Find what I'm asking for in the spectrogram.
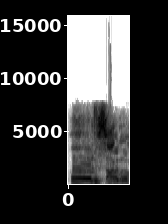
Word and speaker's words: Mississauga: Sim Bular is from, I really hope I say this right, Mississauga? – Mississauga, Ontario.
